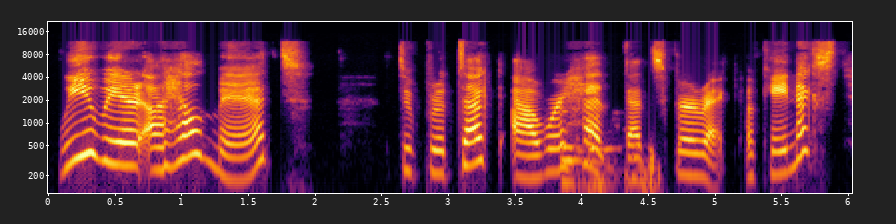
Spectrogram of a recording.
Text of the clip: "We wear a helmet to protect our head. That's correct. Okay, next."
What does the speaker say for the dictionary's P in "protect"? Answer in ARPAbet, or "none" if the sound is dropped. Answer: P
